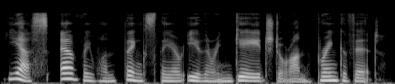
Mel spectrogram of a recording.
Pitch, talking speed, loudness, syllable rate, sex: 170 Hz, 210 wpm, -20 LUFS, 5.9 syllables/s, female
